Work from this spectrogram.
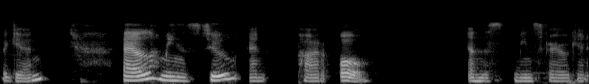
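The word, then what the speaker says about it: פרעה: El means to, and Paro, and this means Pharaoh again. And notice here it's Pharaoh with like a F sound, and here it's Paro with like a P sound.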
